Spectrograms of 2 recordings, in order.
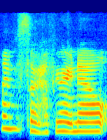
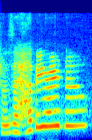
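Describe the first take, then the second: First: Said in the usual way. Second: Much higher happy squeal; excited squeal. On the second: Real, not acted. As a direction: squeal it out with joy. Repeated gush after box.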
